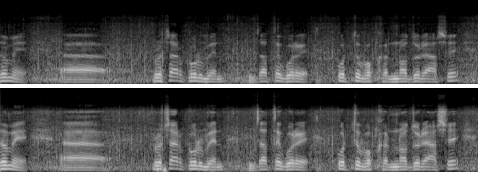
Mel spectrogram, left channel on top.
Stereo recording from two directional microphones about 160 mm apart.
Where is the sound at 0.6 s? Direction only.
Centre (ahead or behind).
